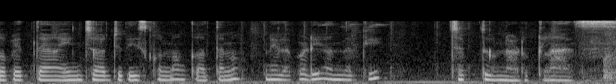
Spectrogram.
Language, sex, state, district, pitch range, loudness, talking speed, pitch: Telugu, female, Andhra Pradesh, Visakhapatnam, 185-220 Hz, -20 LUFS, 95 wpm, 200 Hz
